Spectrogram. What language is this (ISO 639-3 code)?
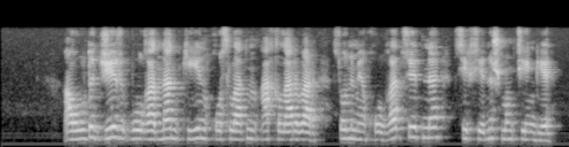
kaz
